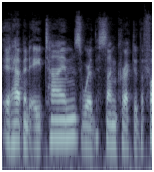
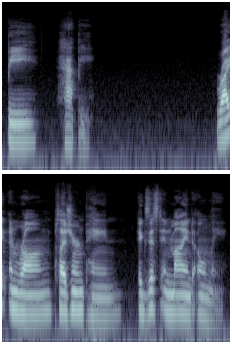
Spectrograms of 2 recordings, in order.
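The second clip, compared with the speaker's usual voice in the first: solemn scripture reading. Shown as a demonstration. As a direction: intone it like a teacher reading scripture to a class. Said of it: "But I'm gonna read a bit to you".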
